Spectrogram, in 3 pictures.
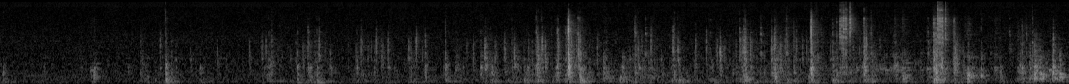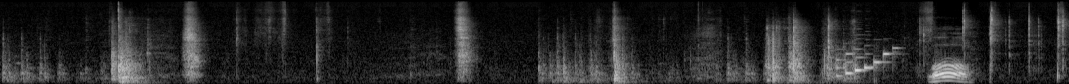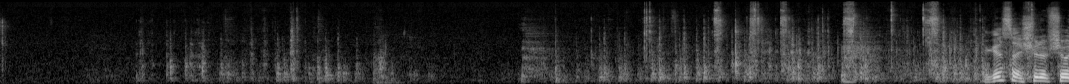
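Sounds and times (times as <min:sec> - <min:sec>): hard plastic parts knocking: 0:01.4 - 0:12.2, 0:26.9 - 0:31.7.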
